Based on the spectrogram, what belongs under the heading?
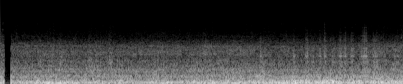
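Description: Running noise of a Duronto Express passenger coach at speed, heard from inside: a steady rumble and rush of wheels on rails. It cuts out for an instant right at the start, then carries on unchanged.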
